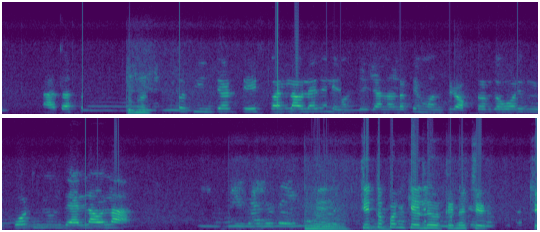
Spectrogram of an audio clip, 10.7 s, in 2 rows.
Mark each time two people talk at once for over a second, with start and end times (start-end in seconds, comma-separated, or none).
7.7-9.7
